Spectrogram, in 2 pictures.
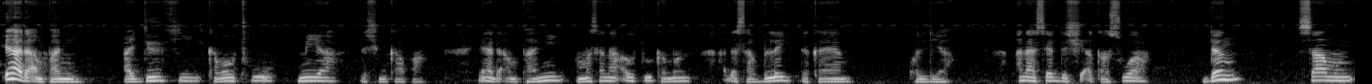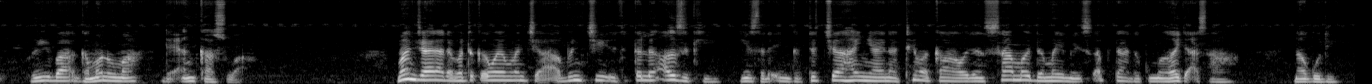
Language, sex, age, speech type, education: Hausa, male, 15-29, spontaneous, primary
